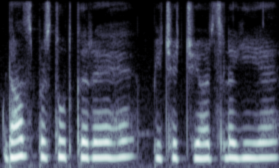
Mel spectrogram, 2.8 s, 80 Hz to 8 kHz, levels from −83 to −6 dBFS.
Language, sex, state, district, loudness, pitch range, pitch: Hindi, male, Himachal Pradesh, Shimla, -16 LUFS, 260-275 Hz, 265 Hz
